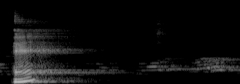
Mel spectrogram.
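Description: A man's single drawn-out, sigh-like vocal "ae", starting loud and fading away over about a second, followed by faint low tones.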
